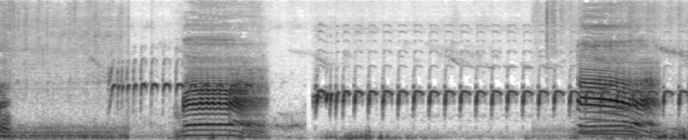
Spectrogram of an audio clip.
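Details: Tame cows crowding around open fields, running and jumping for joy; two long, low, drawn-out moos rise and fall about five seconds apart, while a rapid, evenly repeated high chirping runs steadily between them.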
